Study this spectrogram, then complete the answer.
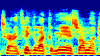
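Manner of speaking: ordinary delivery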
